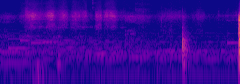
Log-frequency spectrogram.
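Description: A rolling pin rolling out floured dough for an onion tart, with soft rubbing, rumbling strokes and a couple of sharp knocks near the end, quiet and close, with a faint tonal hum in the background.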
